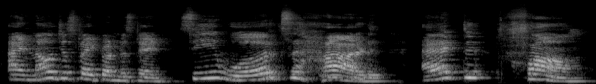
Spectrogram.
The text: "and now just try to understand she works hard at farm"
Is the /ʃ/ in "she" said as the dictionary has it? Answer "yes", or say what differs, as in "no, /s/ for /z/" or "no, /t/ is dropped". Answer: no, /s/ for /ʃ/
